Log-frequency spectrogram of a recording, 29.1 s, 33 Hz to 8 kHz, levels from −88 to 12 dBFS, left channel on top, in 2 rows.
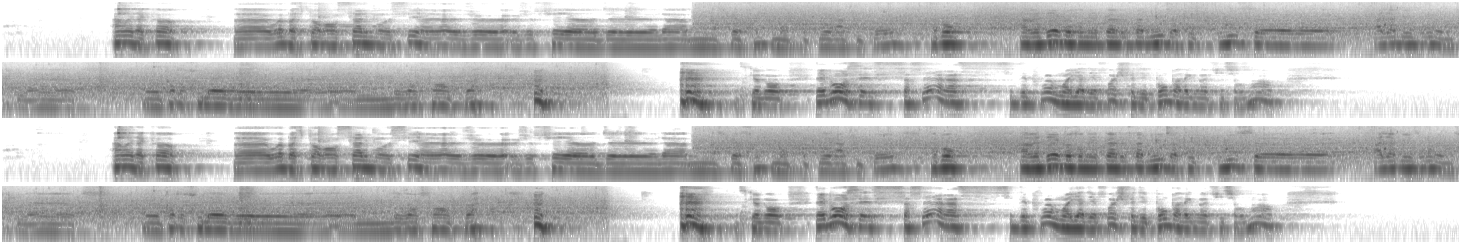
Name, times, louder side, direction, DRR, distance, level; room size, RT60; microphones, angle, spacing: voice 1, 1.1-1.8 2.3-20.1 21.4-27.3, right 2 dB, 80° right, 13 dB, 1.1 m, -31 dB
sound 1, 6.9-20.7, right 2 dB, 20° right, 1.8 m, -39 dB
29.0 x 18.0 x 5.3 m, 1.3 s
head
